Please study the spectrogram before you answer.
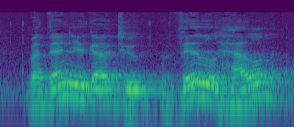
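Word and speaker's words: Wilhelm: then you go to Vilhelm vice vilhelm which is German for William WIIL htlm vilho noirish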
